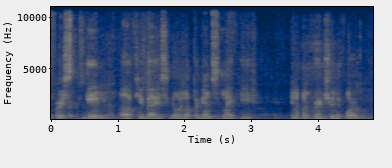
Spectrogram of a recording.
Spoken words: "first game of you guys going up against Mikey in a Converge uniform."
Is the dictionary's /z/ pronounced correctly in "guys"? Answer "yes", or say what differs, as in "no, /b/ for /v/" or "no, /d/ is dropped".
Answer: no, /s/ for /z/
